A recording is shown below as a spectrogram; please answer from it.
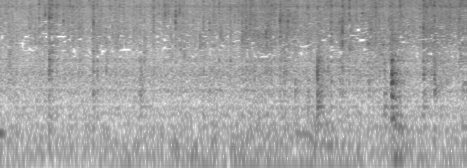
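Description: Onion frying with bitter gourd in a pan, a continuous close sizzle with occasional stirring scrapes, no talk.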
